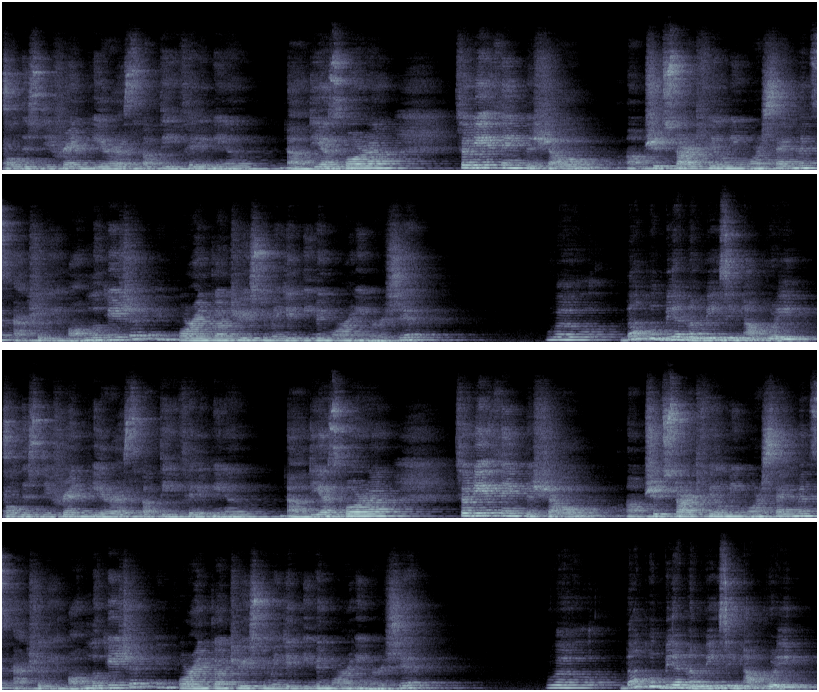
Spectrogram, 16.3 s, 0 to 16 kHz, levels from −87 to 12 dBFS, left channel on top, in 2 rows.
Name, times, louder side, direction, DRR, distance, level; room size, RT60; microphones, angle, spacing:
voice 1, 0.0-2.5 2.8-5.9 6.2-12.3, right 1 dB, 15° right, -5 dB, 0.5 m, -22 dB
voice 2, 13.6-14.1 14.3-16.0, equal, 40° right, -2 dB, 0.9 m, -21 dB
4.3 x 3.3 x 2.7 m, 1.0 s
head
